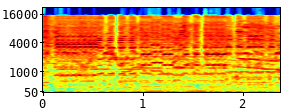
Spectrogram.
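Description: Several soundtracks playing over each other at once: loud music layered into a dense, clashing jumble.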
